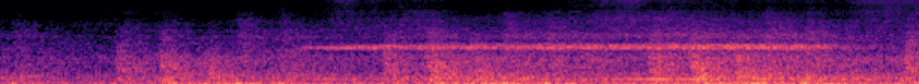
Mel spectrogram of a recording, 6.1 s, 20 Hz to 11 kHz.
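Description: Odakyu VSE 50000 series Romancecar pulling out along the platform track, its wheels rumbling steadily. From about two seconds in until near the end, a sustained high wheel squeal sounds over the rumble.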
